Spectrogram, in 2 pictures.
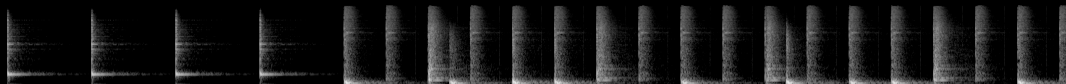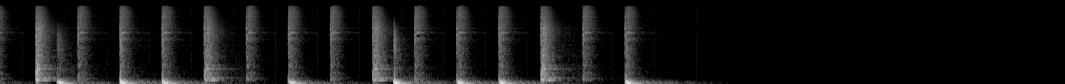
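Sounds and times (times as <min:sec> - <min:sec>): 
rock rhythms: 0:03.4 - 0:17.4.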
